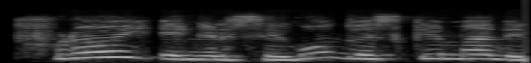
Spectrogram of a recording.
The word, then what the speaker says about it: Freud: el representante del psicoanálisis si escribe frío pero se pronuncia freud el representante del análisis describe friend pero se pronuncia freud el psicoanálisis no estudia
